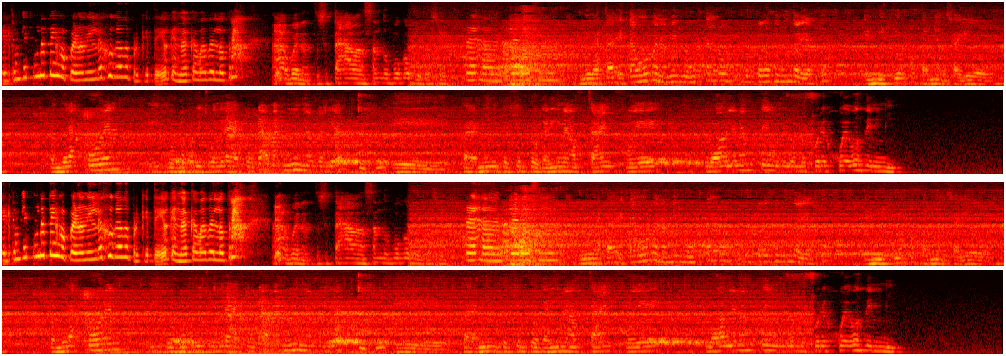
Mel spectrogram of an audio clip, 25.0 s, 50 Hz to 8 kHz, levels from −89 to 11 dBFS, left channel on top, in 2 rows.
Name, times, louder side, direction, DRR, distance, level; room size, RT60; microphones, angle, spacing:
voice 1, 0.0-3.5 5.8-7.0 17.0-17.3, right 5 dB, 70° right, 0.6 m, -26 dB
voice 2, 3.4-5.6 7.2-10.4 10.8-12.6 13.1-16.8 17.4-20.8 21.3-23.7, left 2 dB, 75° left, 4.1 m, -35 dB
sound 1, 5.1-22.7, right 2 dB, 15° right, 1.7 m, -35 dB
15.5 x 7.4 x 3.7 m
head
